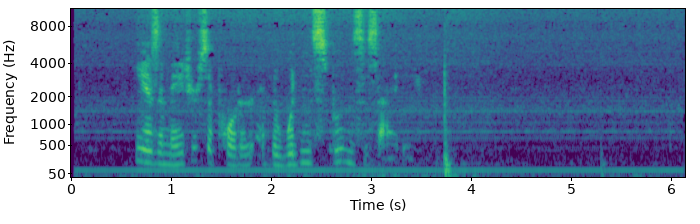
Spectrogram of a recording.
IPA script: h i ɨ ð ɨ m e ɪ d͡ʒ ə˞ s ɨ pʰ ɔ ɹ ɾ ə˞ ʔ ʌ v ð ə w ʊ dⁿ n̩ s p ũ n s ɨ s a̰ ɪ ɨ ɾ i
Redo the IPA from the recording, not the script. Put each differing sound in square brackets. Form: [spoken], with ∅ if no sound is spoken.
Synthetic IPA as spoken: h i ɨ [z] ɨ m e ɪ d͡ʒ ə˞ s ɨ pʰ ɔ ɹ ɾ ə˞ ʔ ʌ v ð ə w ʊ dⁿ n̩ s p ũ n s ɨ s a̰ ɪ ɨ ɾ i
